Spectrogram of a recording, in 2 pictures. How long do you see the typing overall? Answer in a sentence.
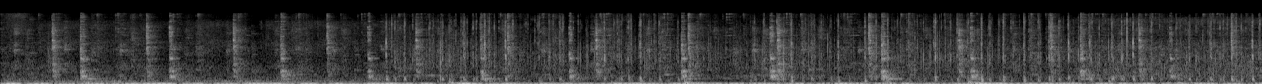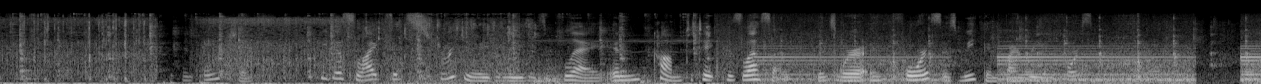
You can hear the typing for 10 seconds altogether.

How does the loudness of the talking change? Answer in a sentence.
The loudness of the talking goes up.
